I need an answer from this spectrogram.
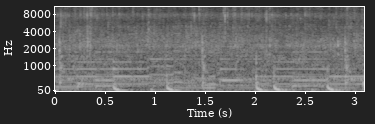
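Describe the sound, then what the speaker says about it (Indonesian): Sugar, eggs and vanilla whisked by hand in a bowl, a rapid rhythmic series of close scraping strokes about twice a second over a wet, sizzly background. "Ini saya tidak menggunakan mixer ya. Ini cuma saya kocok lepas."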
